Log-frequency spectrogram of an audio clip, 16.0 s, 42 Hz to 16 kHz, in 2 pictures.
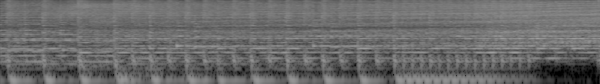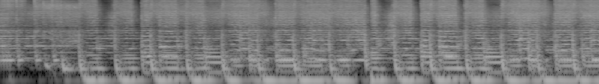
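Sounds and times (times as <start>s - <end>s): pulsing bass beat: 0.0s - 7.2s, 8.1s - 15.9s
electronic dance music: 0.0s - 15.9s.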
